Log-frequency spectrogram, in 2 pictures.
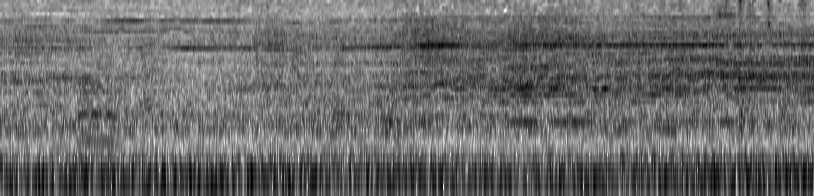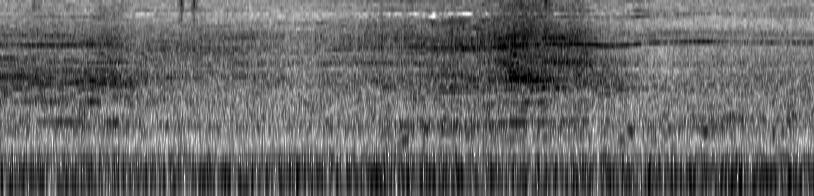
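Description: A small model plane's electric motor whines, rising and falling in pitch as it flies past.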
